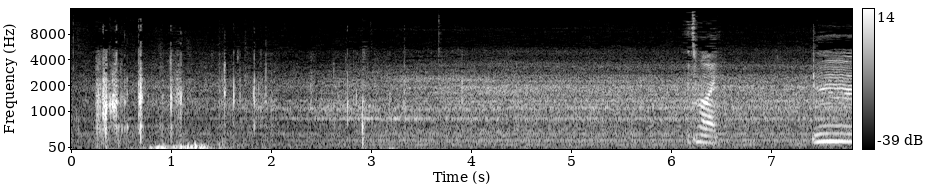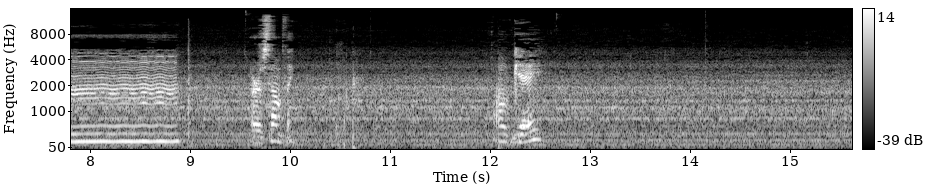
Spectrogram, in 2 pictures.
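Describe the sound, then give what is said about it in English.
Steady low mechanical hum of a running refrigerator, recorded with the recorder stuck inside the refrigerator, with a louder buzzing tone swelling in briefly midway, a few rustling bumps, and a voice murmuring a few words. “Now, we're going to actually stick our heads into the refrigerator.”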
